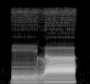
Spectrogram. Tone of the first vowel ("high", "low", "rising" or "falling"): low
